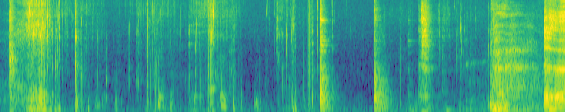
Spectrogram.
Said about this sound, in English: Sorry, can I belch again before we start? No, please don't. Hang on.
